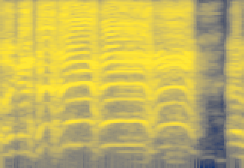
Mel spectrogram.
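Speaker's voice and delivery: long, high, loud manic cackle; imitated crazed dog noise. Dog looking back at its owner, manic cackle. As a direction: cackle like a mad dog about to bolt. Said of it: "He looks at me".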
